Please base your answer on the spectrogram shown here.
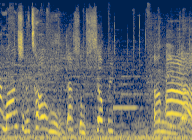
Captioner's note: beep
